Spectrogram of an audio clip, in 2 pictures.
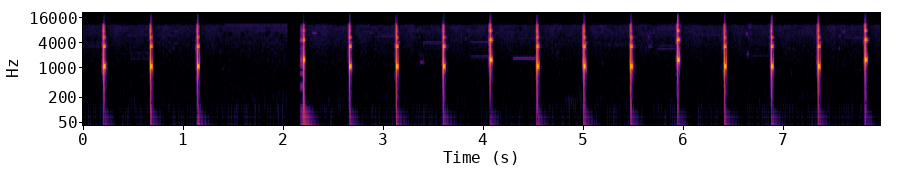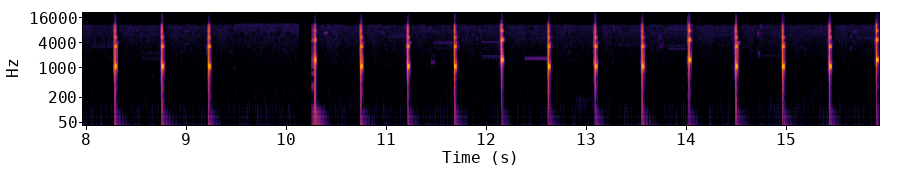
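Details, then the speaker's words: AED training demonstration after shock delivered, prompting five cycles of CPR: steady sharp electronic metronome clicks at about 110 a minute with one pause, pacing chest compressions. "It's now safe to touch the patient. Begin five cycles of CPR now."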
